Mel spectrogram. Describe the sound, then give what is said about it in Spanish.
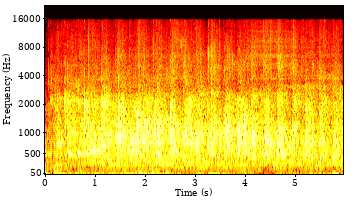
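An audience at a religious service applauds the Lord steadily for several seconds, a dense, sustained wash of many hands clapping at once with no individual voices standing out. “Dele un fuerte aplauso al Señor.”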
